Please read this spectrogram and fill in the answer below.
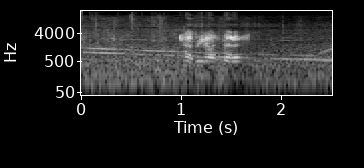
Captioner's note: radio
